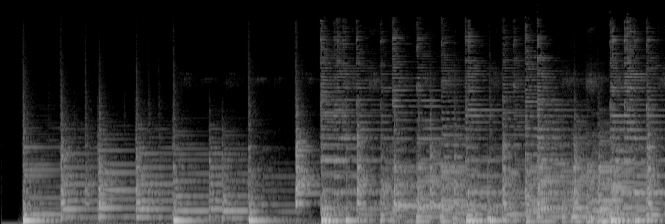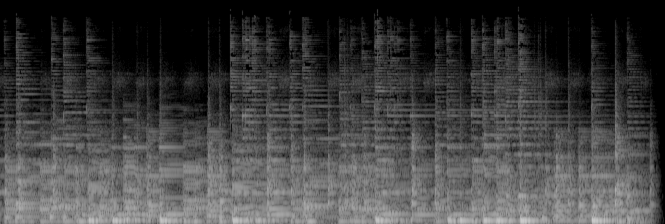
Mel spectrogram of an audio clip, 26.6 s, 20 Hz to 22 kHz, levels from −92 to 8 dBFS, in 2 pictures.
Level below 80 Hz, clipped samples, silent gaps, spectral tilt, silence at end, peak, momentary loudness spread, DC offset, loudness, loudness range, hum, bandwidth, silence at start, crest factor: -36 dBFS; under 0.1%; none; -7.5 dB/octave; 0.15 s; -8 dBFS; 11 LU; 0.1%; -28 LUFS; 7 LU; none; 13 kHz; 0.45 s; 18 dB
